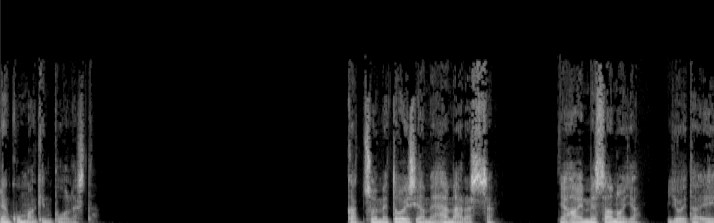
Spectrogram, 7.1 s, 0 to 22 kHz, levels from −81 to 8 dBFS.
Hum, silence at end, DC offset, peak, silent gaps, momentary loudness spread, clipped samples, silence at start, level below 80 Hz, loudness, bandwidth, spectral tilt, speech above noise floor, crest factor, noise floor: none; 0 s; under 0.1%; 0 dBFS; 2.91-2.95 s; 13 LU; under 0.1%; 0 s; -32 dBFS; -17 LUFS; 16.5 kHz; -4 dB/octave; over 73 dB; 20 dB; under -90 dBFS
